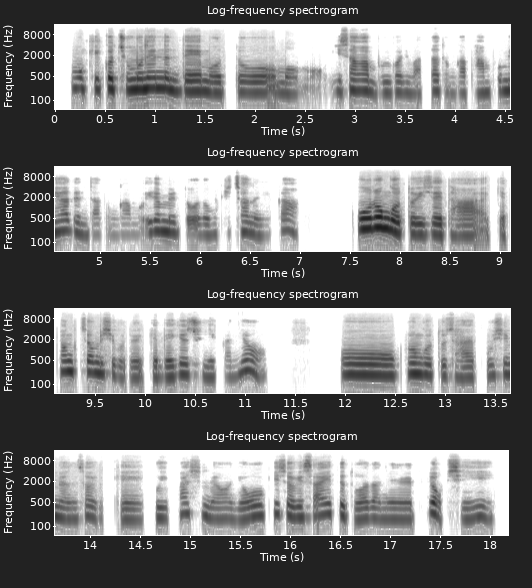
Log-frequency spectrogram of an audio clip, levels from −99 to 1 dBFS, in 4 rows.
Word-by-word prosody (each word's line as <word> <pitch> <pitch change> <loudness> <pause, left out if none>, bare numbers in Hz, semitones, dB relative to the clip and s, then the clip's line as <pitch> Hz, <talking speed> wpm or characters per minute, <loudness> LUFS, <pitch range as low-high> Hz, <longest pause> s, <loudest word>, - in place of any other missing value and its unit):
뭐 225 0 -4
기껏 210 0 +2
주문했는데 205 -3 +4
뭐 165 -2 -1
또 170 -1 -4
뭐 155 -2 -10
뭐 - - -26
이상한 190 +1 -3
물건이 165 +1 -11
왔다든가 165 -1 -13
반품해야 185 +6 -5
된다든가 170 -3 -15
뭐 170 - -26
이러면 205 -1 -2
또 - - -9
너무 165 0 -12
귀찮으니까 190 0 -11 0.6
고런 250 +2 +12
것도 190 -5 +5
이제 170 0 0
다 155 -1 -7
이렇게 - - -15
평점 235 -2 0
식으로 180 -6 -9
이렇게 160 +1 -9
매겨 165 +4 -4
주니깐요 185 +5 -8 0.8
어 190 -2 +2
그런 205 0 +2
것도 190 -2 -6
잘 160 -2 -10
보시면서 180 -1 -7
이렇게 155 -2 -12
구입하시면 175 -3 -10
여기저기 195 +3 -4
사이트 210 +3 -4
돌아다닐 160 -1 -8
필요 245 - +2
없이 165 +1 -8
180 Hz, 325 characters per minute, -30 LUFS, 165-205 Hz, 0.8 s, 고런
